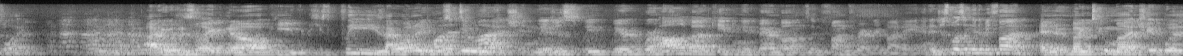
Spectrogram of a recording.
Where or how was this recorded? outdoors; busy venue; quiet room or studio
busy venue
